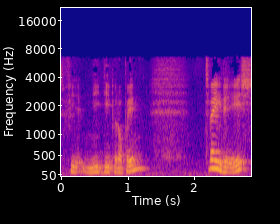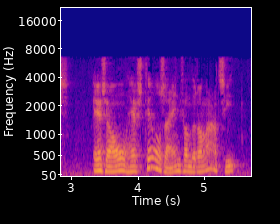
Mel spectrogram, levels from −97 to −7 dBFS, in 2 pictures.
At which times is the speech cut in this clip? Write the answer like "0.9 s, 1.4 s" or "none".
none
